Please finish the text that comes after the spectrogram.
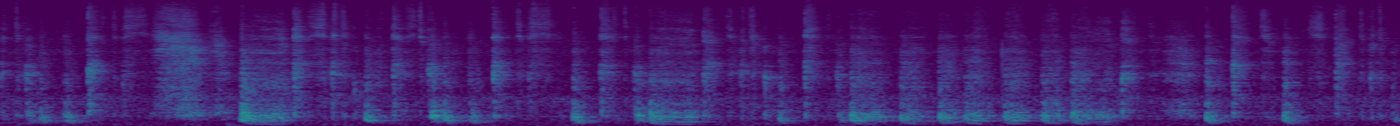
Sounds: beatboxing

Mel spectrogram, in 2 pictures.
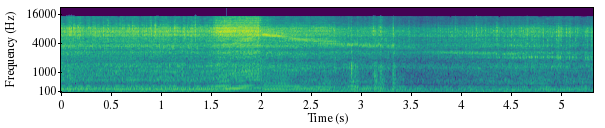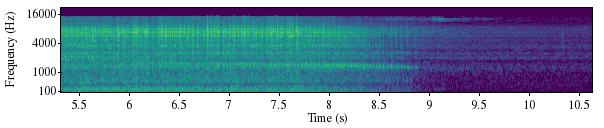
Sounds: race car, vehicle, outside, urban or man-made

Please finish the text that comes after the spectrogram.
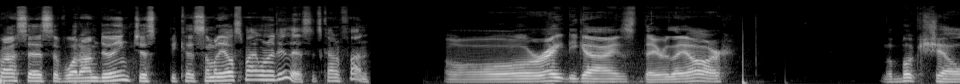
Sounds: speech

